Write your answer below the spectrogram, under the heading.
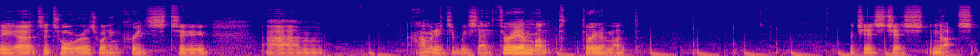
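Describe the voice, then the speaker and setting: Low gravelly guy doing a chill art stream, chatting to chat, faint music behind. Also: fairly bright tone. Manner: chatty, reads and answers viewer messages. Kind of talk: casual live-stream tutorial chat. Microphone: headphones on, desk mic. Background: faint background music.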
